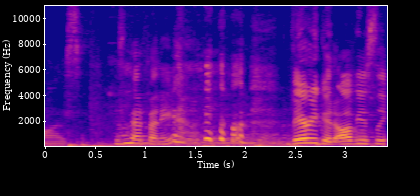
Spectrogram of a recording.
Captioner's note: giggles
